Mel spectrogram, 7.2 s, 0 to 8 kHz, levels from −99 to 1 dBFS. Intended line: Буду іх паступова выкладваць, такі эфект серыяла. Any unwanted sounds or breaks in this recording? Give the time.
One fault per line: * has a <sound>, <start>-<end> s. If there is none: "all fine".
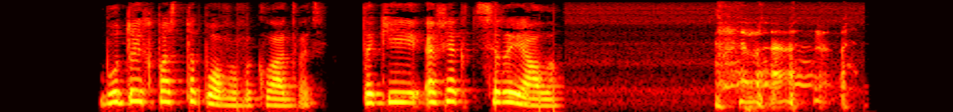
* has a cough, 5.3-6.4 s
